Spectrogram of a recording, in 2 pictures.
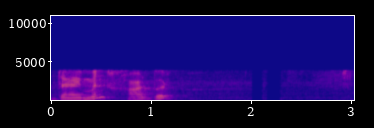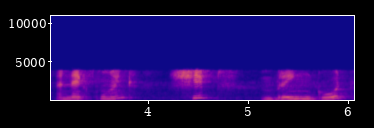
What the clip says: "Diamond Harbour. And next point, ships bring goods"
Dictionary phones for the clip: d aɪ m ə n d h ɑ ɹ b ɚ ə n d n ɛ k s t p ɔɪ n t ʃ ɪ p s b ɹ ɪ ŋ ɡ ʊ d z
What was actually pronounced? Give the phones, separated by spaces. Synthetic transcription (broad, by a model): d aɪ m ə n d h ɑ ɹ b ɚ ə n n ɛ k s t p ɔɪ n t ʃ ɪ p s b ɹ ɪ ŋ ɡ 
